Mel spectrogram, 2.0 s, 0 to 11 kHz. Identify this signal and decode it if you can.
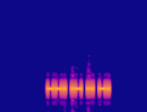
Morse code, heard as a keyed tone, about 47 wpm, 700 Hz. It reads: GAIN
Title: Sentences from Top 1000 Words - New Word Drill - 45wpm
